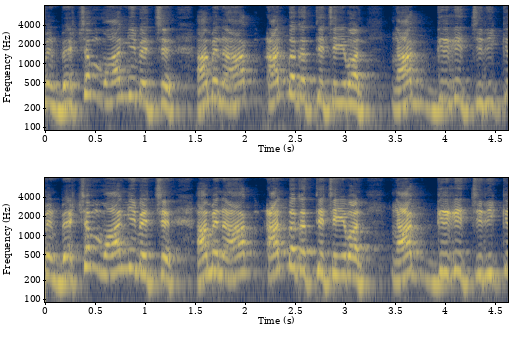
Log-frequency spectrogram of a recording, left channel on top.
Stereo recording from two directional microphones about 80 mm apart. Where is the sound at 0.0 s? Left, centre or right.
Left.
